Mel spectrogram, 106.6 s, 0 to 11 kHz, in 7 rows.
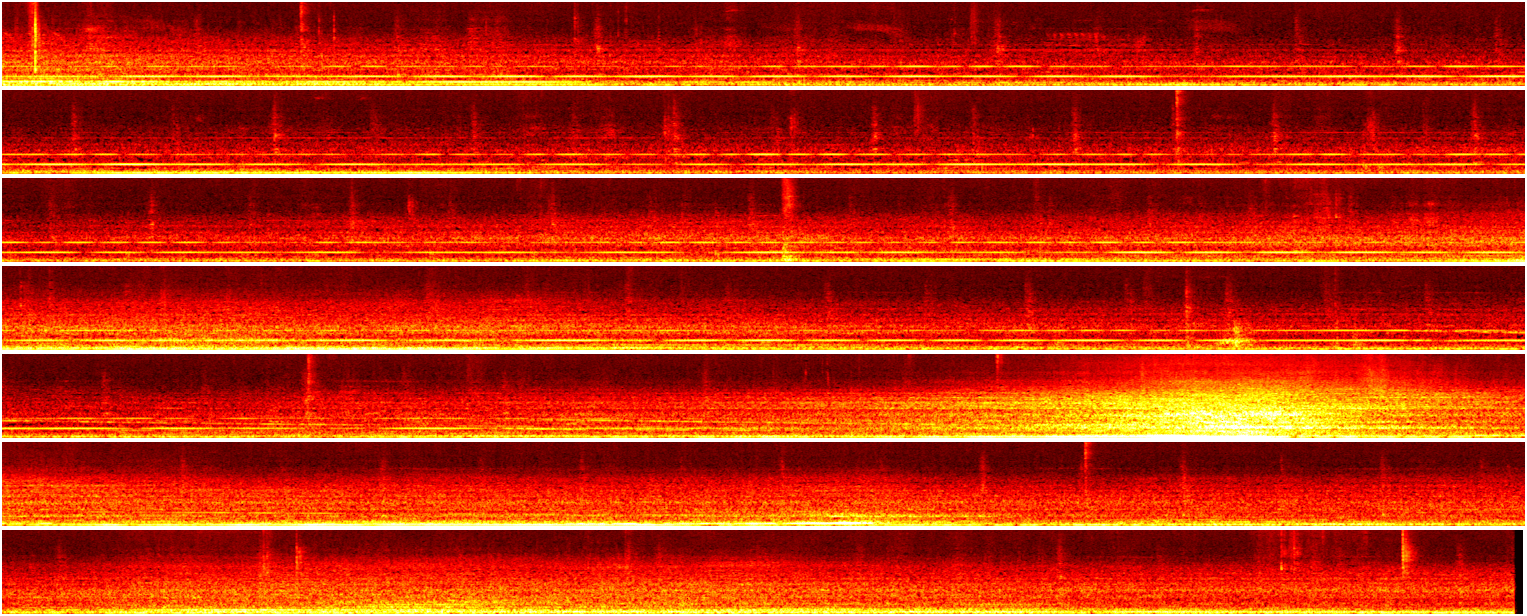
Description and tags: CIT Siren 4-8-21
CIT Siren Located Really Far Away In 3 Miles Away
